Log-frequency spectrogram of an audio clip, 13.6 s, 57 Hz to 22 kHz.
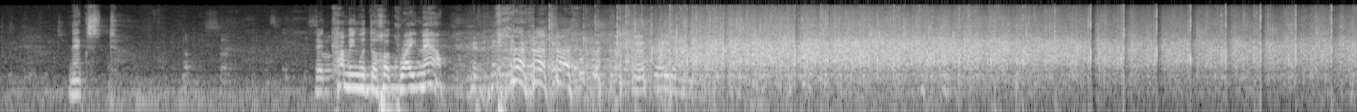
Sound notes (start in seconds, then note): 4.6 laughter; 5.2 applause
